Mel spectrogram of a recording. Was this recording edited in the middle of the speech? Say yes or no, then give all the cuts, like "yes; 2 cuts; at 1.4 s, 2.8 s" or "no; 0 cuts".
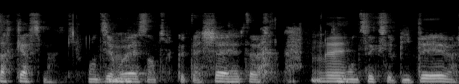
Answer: no; 0 cuts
